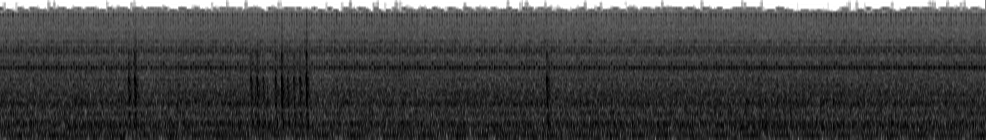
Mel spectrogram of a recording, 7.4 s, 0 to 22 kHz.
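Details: BMW E92 335i idling: faint high whine with scattered metallic clicks and rattles; cause found to be the power steering pulley rattling, though no visible pulley movement.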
